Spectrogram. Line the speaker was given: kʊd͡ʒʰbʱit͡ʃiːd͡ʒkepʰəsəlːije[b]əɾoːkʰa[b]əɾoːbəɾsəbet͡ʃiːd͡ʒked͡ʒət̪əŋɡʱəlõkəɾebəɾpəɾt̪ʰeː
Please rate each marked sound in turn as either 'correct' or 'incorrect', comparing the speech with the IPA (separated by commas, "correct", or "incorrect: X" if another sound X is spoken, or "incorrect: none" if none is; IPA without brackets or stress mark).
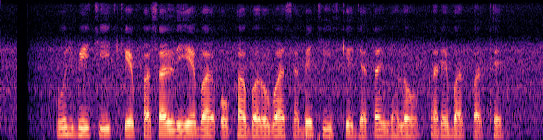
correct, correct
